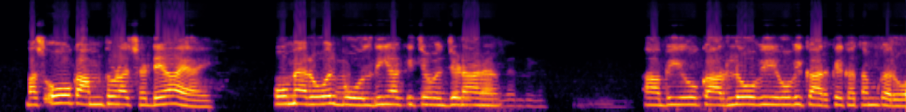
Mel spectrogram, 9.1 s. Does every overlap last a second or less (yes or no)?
no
